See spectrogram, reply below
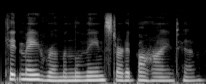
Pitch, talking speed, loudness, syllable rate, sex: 190 Hz, 235 wpm, -17 LUFS, 5.4 syllables/s, female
